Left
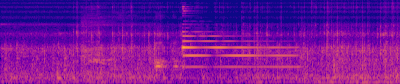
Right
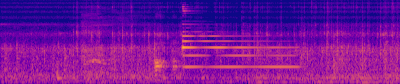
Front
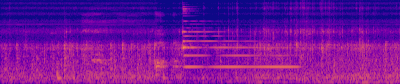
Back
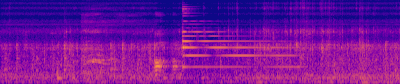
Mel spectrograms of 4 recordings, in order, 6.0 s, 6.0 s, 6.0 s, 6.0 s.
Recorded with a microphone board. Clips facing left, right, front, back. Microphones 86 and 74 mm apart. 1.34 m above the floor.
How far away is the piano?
About 1.1 m.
